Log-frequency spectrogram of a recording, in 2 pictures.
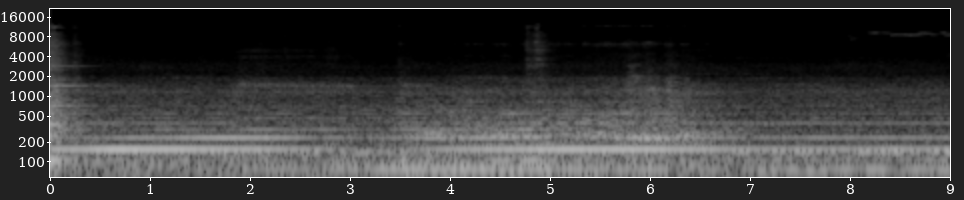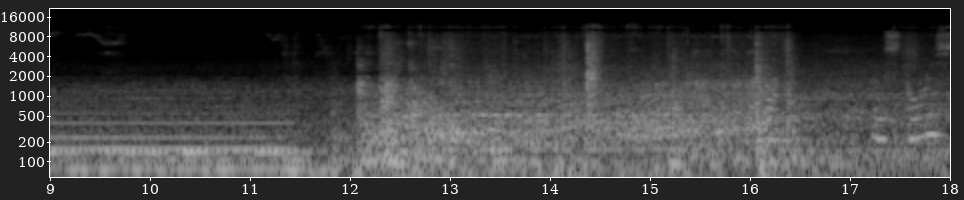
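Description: Schindler hydraulic elevator's pump motor running with a steady low hum as the glass car rises, cutting off about eleven seconds in as the car stops. The car doors then slide open and a louder, busier background with scattered clicks comes in.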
